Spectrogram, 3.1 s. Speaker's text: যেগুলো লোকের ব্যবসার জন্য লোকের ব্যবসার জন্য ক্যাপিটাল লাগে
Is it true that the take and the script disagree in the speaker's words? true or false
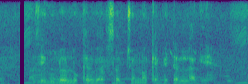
true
